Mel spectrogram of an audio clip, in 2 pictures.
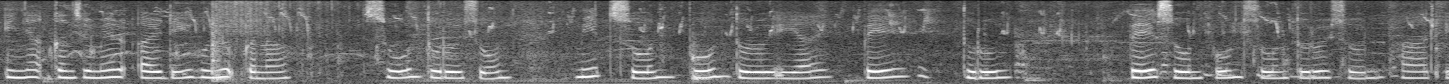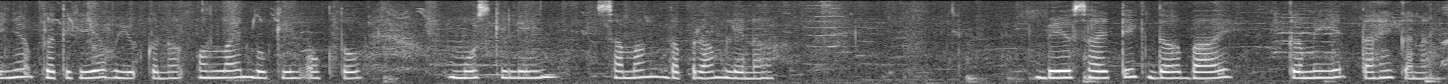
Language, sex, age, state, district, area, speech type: Santali, female, 18-30, Jharkhand, Bokaro, rural, read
